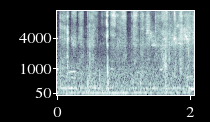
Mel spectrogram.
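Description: A stack of paper stickers rustling and rubbing as a thumb slides the top sticker off, with many small scattered ticks.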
